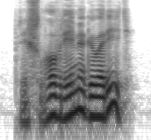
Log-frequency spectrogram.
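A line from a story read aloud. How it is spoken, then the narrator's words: Soft prompting. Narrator (Russian): мягко подсказал обвиняемый Мгавен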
